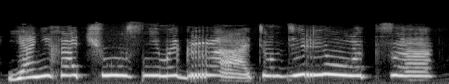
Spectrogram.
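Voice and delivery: put-on high, slow tearful child's voice; little girl crying to her parents about her brother. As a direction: sob it out like a small hurt girl.

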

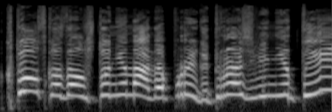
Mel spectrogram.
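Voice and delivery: high-pitched indignant crowd voice; accusing shout. A narrator's reading. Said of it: "закричали тут все". (возмущённо кричать, обвиняя)

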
